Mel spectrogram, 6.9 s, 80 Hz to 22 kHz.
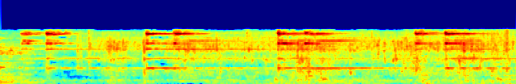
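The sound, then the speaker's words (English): A ship's bell rings out eight bells of the fourth watch in a slow series of clanging strikes, each one leaving a bright metallic tone that lingers into the next, steady. “It was 8 bells of the fourth watch before they came under our guns.”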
